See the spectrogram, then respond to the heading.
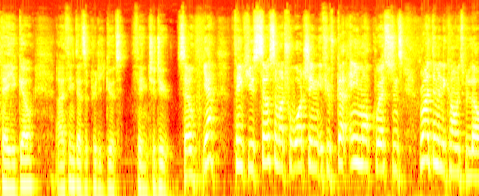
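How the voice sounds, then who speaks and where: A man talking very fast, with very wide pitch swings. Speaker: scrapping video creator. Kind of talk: casual vlog narration while working.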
